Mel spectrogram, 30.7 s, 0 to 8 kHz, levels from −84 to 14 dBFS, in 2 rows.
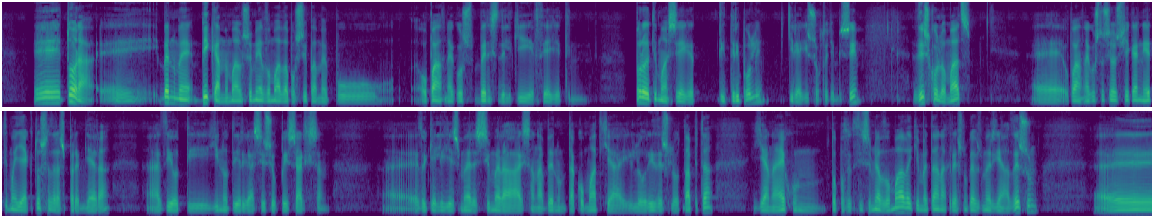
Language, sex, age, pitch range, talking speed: Greek, male, 30-49, 90-115 Hz, 145 wpm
